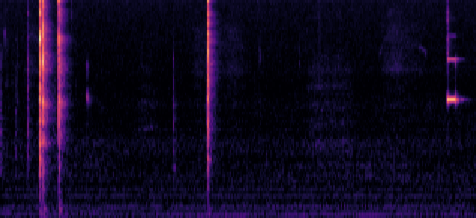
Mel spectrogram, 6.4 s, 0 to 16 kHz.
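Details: Philips 138 Mistral Four valve (tube) radio, power switch repaired: a few handling clicks, then one short high beep from the continuity tester shows the switch conducts again and the circuit is good.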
